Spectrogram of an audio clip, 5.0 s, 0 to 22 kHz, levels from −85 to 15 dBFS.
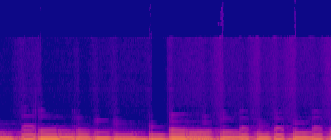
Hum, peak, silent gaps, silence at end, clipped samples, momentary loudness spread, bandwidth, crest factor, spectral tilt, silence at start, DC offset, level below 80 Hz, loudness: none; -8 dBFS; none; 0 s; under 0.1%; 6 LU; 15.5 kHz; 16 dB; -9.5 dB/octave; 0 s; under 0.1%; -56 dBFS; -24 LUFS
